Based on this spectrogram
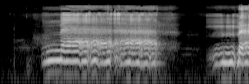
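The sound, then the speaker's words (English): A person imitates a goat with a long, quavering, nasal bleat lasting over a second, followed after a short pause by the start of a second wavering bleat. “I don't do the best impression.”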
